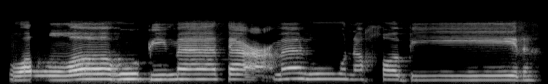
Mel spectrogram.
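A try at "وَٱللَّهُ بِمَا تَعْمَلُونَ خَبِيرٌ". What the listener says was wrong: Nah, jaharkan lagi baknya. Bima. Bagus, ulang.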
